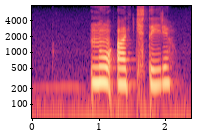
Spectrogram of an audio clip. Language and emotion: Russian, neutral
